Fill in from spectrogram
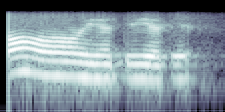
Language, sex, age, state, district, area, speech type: Assamese, female, 45-60, Assam, Dibrugarh, rural, conversation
